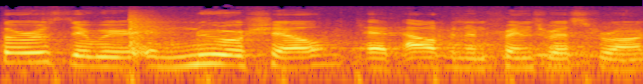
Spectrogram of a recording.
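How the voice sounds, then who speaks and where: A woman speaks with ordinary pitch variation. Noticeable noise runs in the background. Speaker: author. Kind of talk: casual chat.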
